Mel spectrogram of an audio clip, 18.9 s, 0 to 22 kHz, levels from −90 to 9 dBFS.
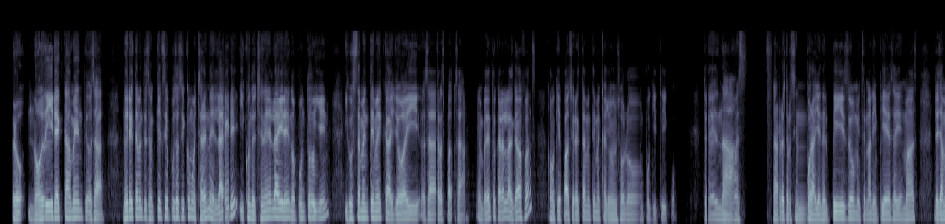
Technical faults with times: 4.45-4.51 short concealed packet loss
6.19-6.25 short concealed packet loss
8.63-8.74 burst of packet loss
12.66-12.81 burst of packet loss
15.99-16.15 burst of packet loss

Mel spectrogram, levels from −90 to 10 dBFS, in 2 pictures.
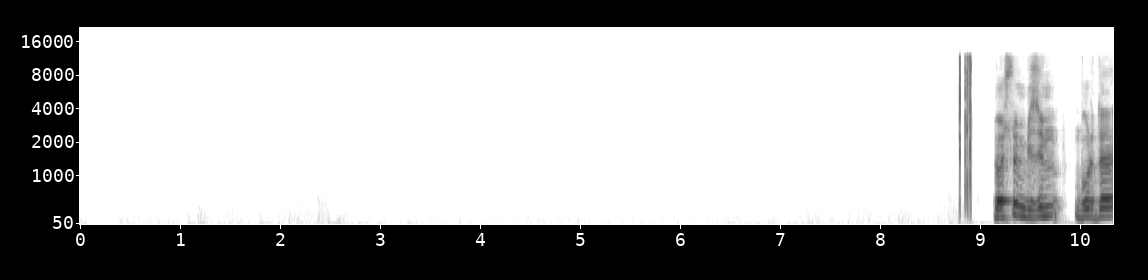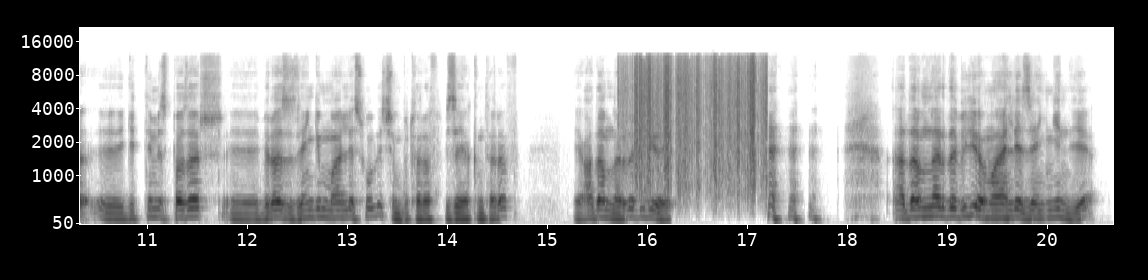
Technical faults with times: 8.79-8.96 cable scratch noise
15.71-17.20 cable scratch noise

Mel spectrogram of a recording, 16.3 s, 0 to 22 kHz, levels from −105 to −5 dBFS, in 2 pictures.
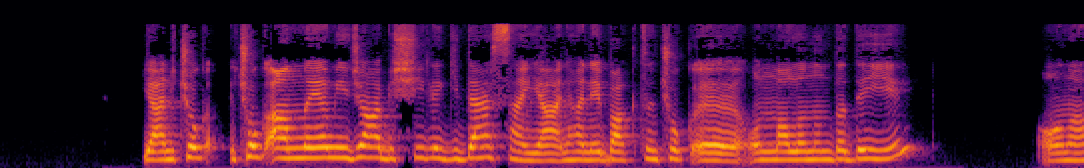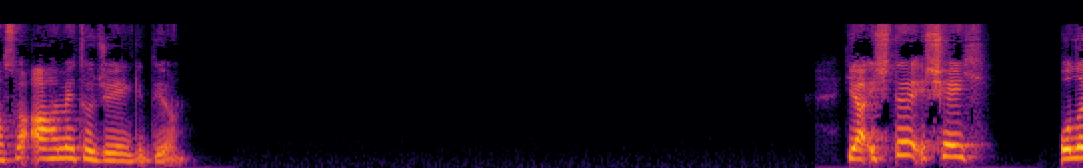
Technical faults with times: none

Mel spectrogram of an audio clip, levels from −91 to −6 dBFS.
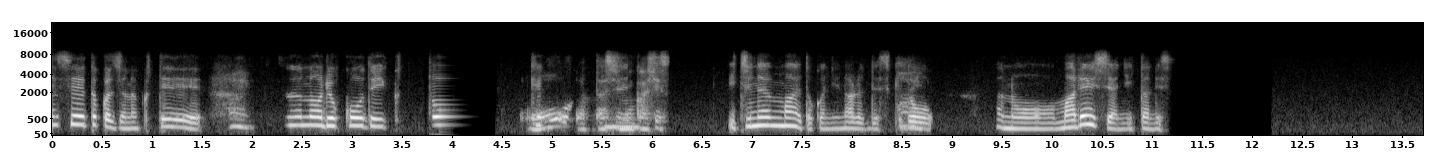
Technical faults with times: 2.12-2.39 speech suppressed in double talk
3.71-3.81 short concealed packet loss
3.87-4.45 long network dropout
5.03-6.16 speech suppressed in double talk
8.77-8.82 speech suppressed in double talk
9.10-9.17 background gated by the echo canceller
11.15-12.20 long network dropout

